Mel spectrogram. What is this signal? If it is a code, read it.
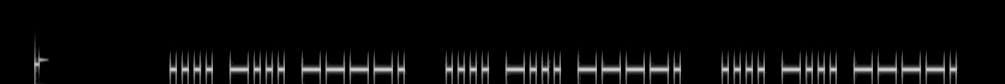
Morse code, heard as a keyed tone, about 19 wpm, 700 Hz. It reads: HB9 HB9 HB9
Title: Callsign Prefixes for Top 25 DXCC - Repeated 3x - 20wpm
